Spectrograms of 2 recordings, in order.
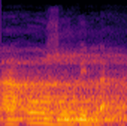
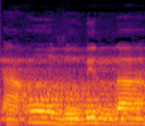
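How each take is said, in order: First: The consonant is a plain z sound. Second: The consonant is a soft th-like sound. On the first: The speaker calls it wrong. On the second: The speaker calls it right.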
